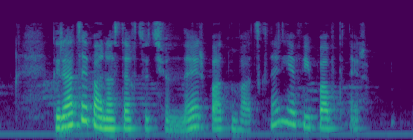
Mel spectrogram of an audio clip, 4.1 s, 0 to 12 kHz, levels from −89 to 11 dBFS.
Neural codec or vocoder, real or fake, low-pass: none; real; 7.2 kHz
